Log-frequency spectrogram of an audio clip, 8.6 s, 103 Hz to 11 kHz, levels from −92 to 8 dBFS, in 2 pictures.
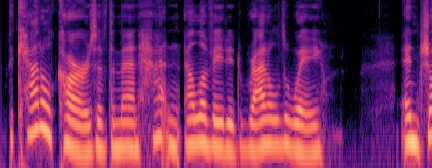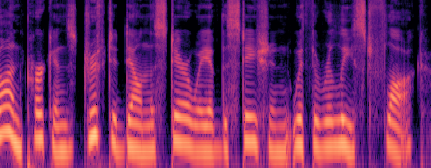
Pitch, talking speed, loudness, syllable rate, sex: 195 Hz, 160 wpm, -17 LUFS, 4.9 syllables/s, female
